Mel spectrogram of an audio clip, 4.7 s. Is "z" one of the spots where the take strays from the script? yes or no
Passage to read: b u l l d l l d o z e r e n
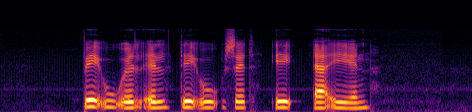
no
